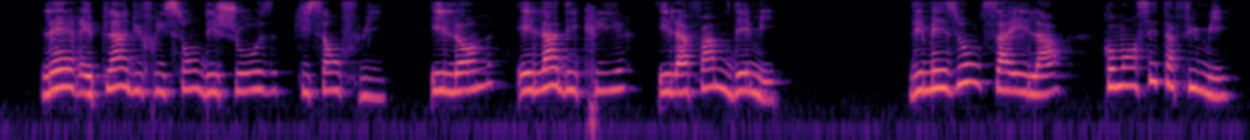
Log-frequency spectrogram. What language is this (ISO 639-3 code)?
fra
